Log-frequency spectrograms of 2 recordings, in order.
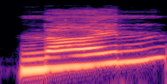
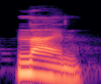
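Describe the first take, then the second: First: The voice rises at the end. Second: The voice falls at the end.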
